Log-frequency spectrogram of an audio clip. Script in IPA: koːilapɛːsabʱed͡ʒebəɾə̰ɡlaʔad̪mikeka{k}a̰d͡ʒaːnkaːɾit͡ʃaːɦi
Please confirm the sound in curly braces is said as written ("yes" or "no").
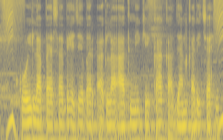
yes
